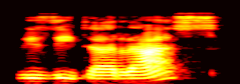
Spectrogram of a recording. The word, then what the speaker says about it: visitarás: Again, I pronounced each letter and I put a little emphasis on the as there. Again, it's pronounced tú visitarás el museo.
